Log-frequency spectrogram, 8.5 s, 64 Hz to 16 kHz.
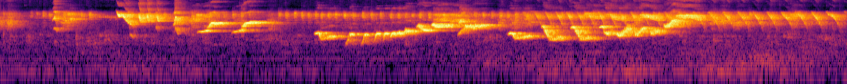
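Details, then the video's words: Hand-reared caged magpie-robin delivers a rich, varied song of mimicked fill-in phrases: quick high chirps, then a long flowing stream of descending whistles and rapid buzzy trills, sustained almost without pause. "Burung murai rawatan dari trotol hasilnya lebih maksimal isian faseh2"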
